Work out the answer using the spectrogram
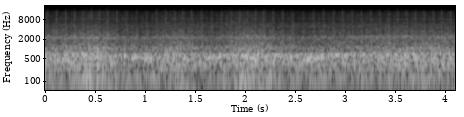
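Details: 1964 Chevrolet Bel Air straight-six, sat for 5–6 years, started on a boost because the battery was dead: a busy, rapid clatter that rises as gas is given. The knock is believed to come from worn bearings.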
